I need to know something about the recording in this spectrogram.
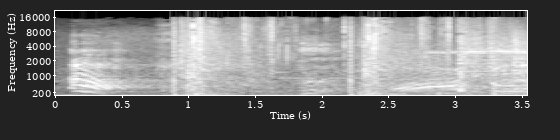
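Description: A shotgun fires loudly, with a short ringing echo.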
